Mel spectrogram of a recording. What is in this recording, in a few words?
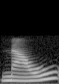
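"nau2", Cantonese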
